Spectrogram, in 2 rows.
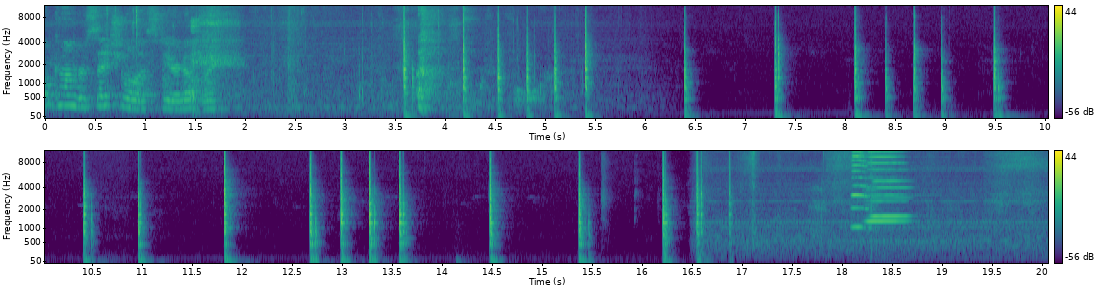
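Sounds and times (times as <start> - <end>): sharp irregular knocks: 3.6 - 5.6, 6.4 - 6.6, 7.3 - 11.2, 11.8 - 17.0.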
